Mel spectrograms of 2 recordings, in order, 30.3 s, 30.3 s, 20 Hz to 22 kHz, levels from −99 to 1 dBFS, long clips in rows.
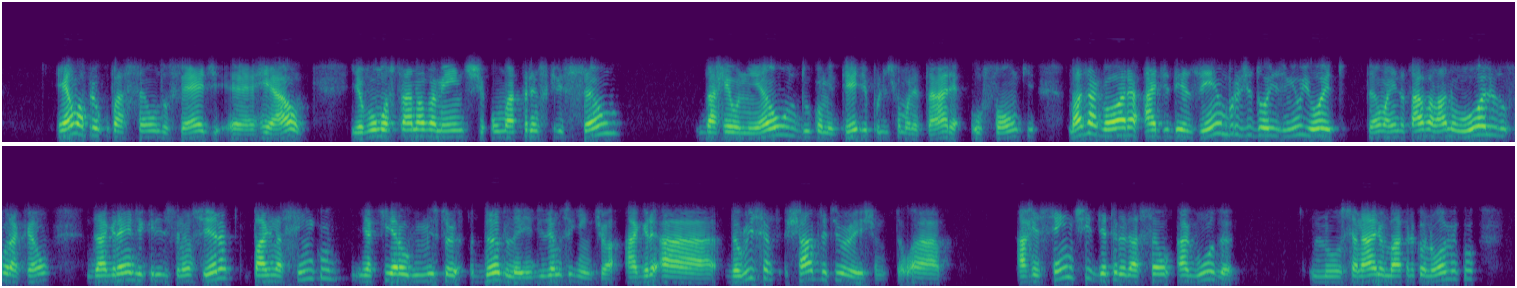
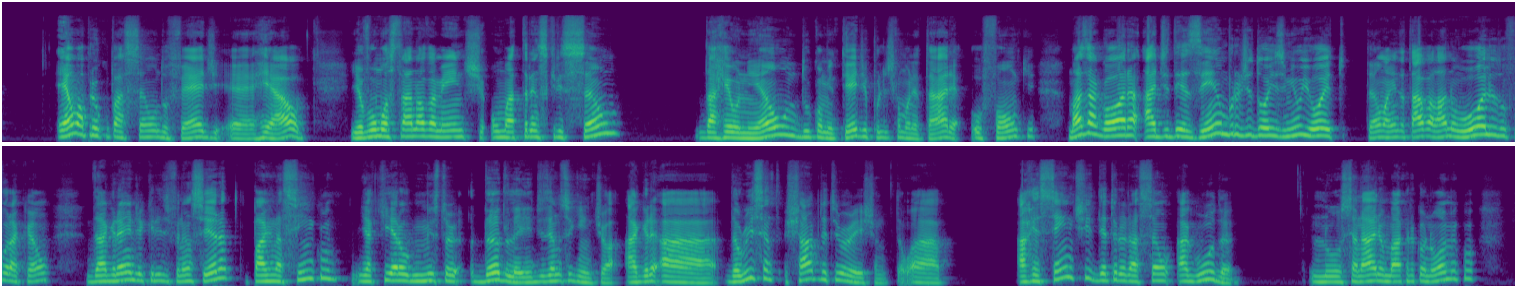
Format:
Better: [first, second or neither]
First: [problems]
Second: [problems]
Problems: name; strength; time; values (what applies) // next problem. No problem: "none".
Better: second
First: phone-call audio; nothing above 3.5 kHz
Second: none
